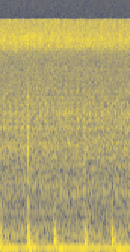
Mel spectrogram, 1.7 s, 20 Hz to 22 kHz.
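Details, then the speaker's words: 2012 Hyundai Elantra, engine running while steering wheel turned: light regular knocks about three a second over low engine hum; steering coupler suspected as the cause. "so then what it is is gonna be the steering copper they call it let me show you how it looks okay this is the part that i think is gonna be our problem"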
